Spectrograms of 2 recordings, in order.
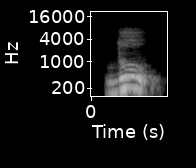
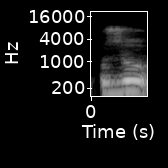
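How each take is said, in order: First: The consonant has a d-like sound without buzzing. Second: The consonant has a buzzing z-like sound. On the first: The speaker calls it right. "kalau dot tidak ada Z-nya" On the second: The speaker calls it wrong. "jangan ada Z"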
